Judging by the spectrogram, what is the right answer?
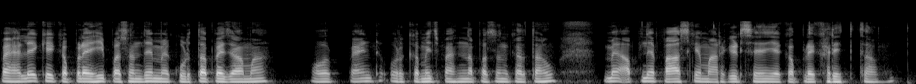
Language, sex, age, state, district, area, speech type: Hindi, male, 30-45, Madhya Pradesh, Bhopal, urban, spontaneous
